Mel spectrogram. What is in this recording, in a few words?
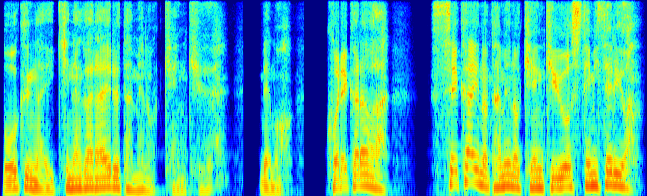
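vox Japanese; Evan; kingsraid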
